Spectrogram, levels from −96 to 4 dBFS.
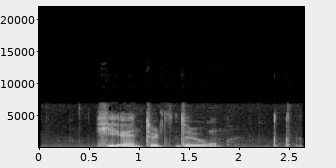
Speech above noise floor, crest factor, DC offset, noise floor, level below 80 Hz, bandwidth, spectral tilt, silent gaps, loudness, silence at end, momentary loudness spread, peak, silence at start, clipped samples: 34 dB; 22 dB; under 0.1%; -57 dBFS; -58 dBFS; 7.2 kHz; -6.5 dB/octave; none; -23 LUFS; 0 s; 18 LU; -4 dBFS; 0.6 s; under 0.1%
